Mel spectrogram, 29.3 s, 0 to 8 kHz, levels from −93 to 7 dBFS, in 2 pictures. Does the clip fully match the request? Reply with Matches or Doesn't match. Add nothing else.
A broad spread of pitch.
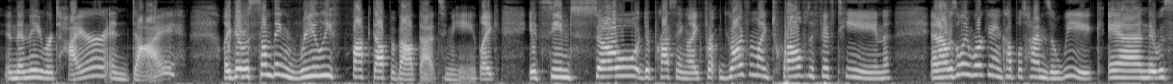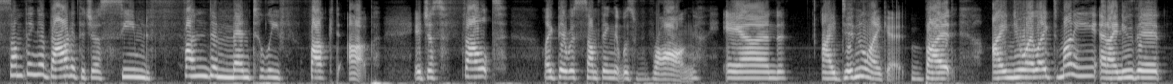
Doesn't match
